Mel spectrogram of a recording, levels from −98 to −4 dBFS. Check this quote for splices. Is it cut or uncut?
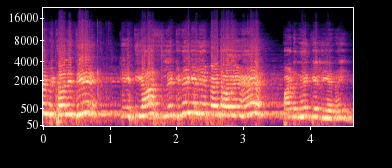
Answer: uncut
